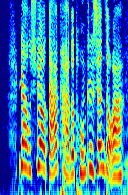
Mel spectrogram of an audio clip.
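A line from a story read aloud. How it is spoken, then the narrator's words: Shout. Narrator (Chinese): 不知道谁喊了一句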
